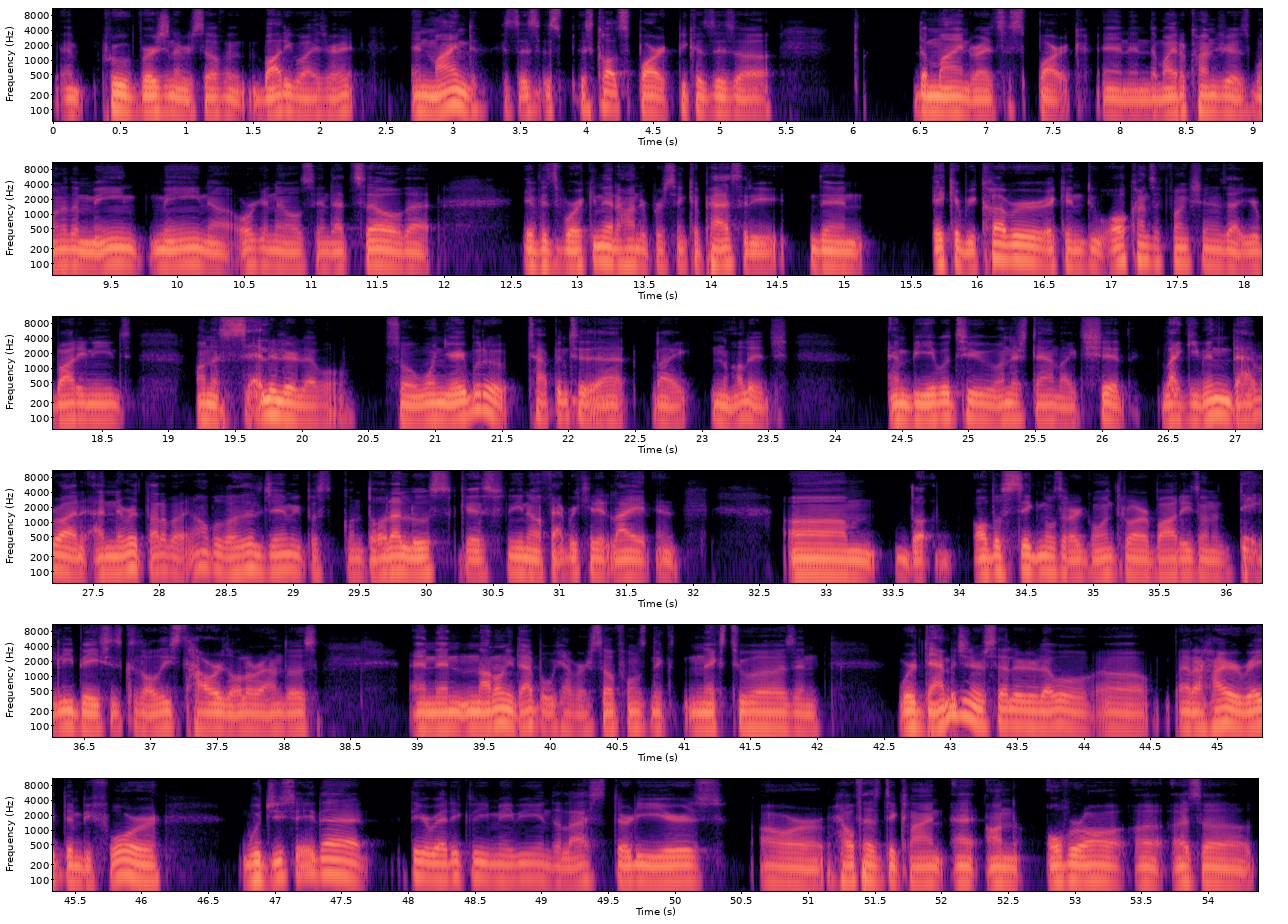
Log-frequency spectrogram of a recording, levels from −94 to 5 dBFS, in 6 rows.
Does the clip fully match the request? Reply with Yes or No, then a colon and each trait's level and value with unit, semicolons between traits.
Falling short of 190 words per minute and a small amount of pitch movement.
No: average, 195 wpm; narrow, 2.1 semitones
